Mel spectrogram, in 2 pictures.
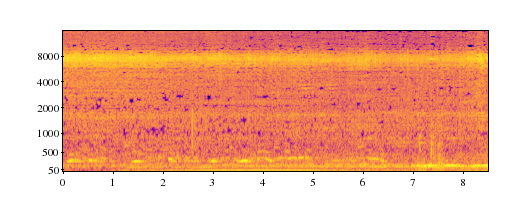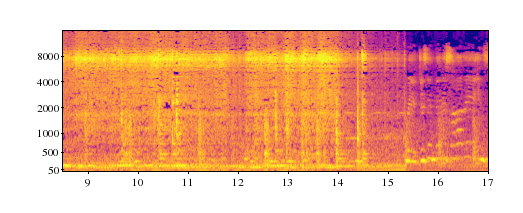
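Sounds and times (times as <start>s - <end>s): vegetables sizzling in a pan: 0.0s - 15.4s
steel spoon scraping a pan: 4.6s - 15.4s.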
